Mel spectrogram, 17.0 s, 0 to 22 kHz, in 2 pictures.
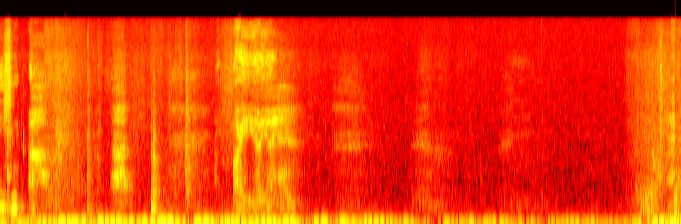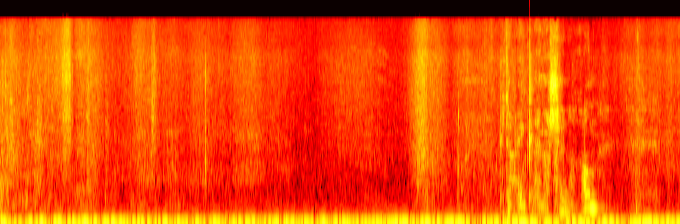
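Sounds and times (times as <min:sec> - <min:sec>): clothing scraping against rock: 0:07.8 - 0:14.8.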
